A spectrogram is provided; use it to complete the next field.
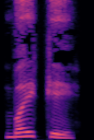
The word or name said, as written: ಭೂಯುಗ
